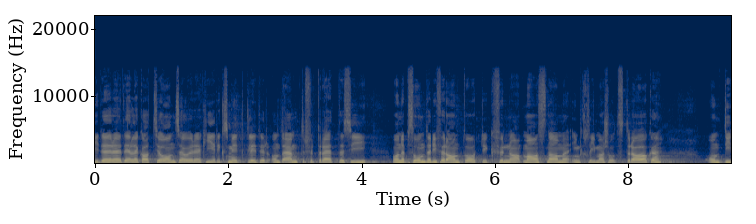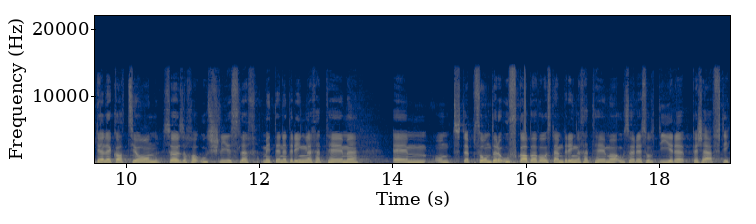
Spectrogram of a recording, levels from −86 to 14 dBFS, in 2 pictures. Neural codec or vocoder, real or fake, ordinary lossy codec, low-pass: none; real; none; 14.4 kHz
